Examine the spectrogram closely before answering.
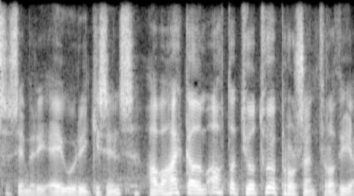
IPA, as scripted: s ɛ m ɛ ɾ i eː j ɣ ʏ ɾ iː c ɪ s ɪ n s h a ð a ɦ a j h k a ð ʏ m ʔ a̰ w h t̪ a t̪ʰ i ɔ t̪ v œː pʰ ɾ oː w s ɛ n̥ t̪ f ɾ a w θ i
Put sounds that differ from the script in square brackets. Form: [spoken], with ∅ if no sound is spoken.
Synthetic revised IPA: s ɛ m ɛ ɾ i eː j ɣ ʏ ɾ iː c ɪ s ɪ n s h a [v] a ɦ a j h k a ð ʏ m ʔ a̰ w h t̪ a t̪ʰ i ɔ [t̪ʰ] v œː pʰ ɾ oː w s ɛ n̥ t̪ f ɾ a w θ i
